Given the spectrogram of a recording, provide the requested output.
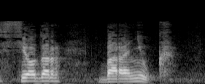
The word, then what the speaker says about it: Fyodor Baranyuk: Let me say my name in Russian in a perfect way, how we say it in Russia. My name is Fyodor Baranyuk, and I'm from the city of Moscow.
